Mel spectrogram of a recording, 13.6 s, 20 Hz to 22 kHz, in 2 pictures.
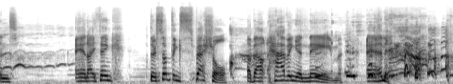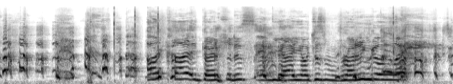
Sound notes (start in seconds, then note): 4.4 everyone Laughs; 13.3 through tears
